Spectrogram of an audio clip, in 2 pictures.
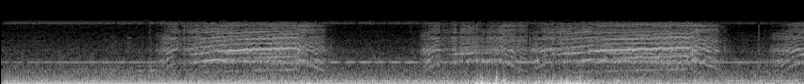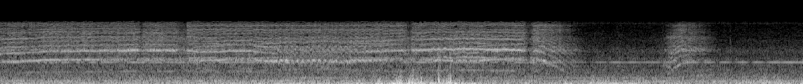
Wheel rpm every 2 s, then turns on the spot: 20, 70, 90, 100, 140, 160, 120, 10.
none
